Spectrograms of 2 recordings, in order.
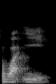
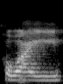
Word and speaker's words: Hawaii: 20 years so it's hawaii hawaii technically because the w is pronounced with a v if you're actually speaking hawaiian so okay man you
